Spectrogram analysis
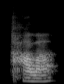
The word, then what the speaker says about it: Kala: albums I have reviewed Cala or hala as she pronounces it and I really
